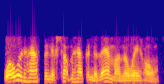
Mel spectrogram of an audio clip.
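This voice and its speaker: Through a dry, tinny phone line with no room sound, a retirement expert in his fifties speaks fast, at medium pitch, with lively intonation. He is a radio interview guest whose advice comes emphatically and instructively, one step at a time.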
